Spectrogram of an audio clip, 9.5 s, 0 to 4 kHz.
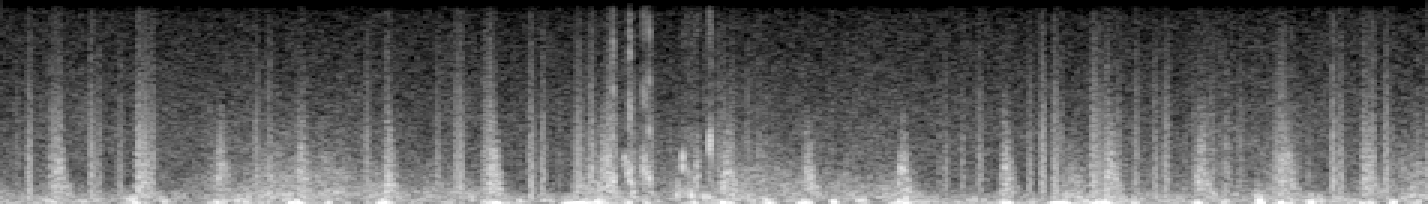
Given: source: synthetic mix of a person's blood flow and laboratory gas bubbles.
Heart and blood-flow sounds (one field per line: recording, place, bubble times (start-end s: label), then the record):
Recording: Doppler ultrasound of blood flow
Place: subclavian vein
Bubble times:
4.03-4.38 s: bubbles
4.50-4.78 s: bubbles
From the record:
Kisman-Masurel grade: 212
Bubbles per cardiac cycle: several, 3 to 8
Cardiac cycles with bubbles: 1 to 10%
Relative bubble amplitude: moderate (0.250 to 0.450)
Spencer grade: 1 (occasional bubble signal discernible with the cardiac motion signal, with majority of cardiac periods free of bubbles)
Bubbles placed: anywhere in the cardiac cycle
